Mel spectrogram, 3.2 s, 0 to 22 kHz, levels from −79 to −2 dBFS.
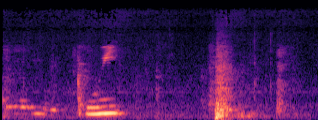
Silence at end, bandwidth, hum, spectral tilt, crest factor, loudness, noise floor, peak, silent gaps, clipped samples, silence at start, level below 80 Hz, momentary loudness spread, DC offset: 0.35 s; 16 kHz; none; -7.5 dB/octave; 16 dB; -17 LUFS; -44 dBFS; -2 dBFS; none; under 0.1%; 0.05 s; -42 dBFS; 23 LU; under 0.1%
